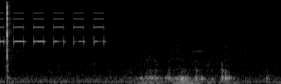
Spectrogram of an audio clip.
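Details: Removu K1 gimbal switching off: a click, then six short even high beeps in about one second, followed by quiet handling; normal power-off beep sequence.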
